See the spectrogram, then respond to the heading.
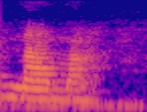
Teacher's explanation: bunyi yang dihasilkan oleh keterlibatan ujung lidah dan gusi atau alveolum atas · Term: bunyi apikoalveolar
